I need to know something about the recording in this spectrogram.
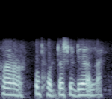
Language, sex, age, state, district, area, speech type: Odia, female, 45-60, Odisha, Sundergarh, urban, conversation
